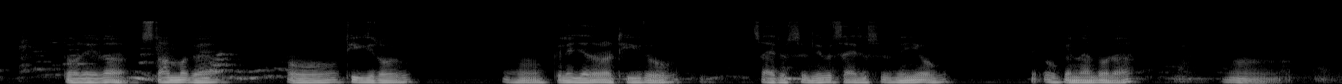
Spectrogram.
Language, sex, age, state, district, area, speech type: Dogri, male, 60+, Jammu and Kashmir, Samba, rural, spontaneous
